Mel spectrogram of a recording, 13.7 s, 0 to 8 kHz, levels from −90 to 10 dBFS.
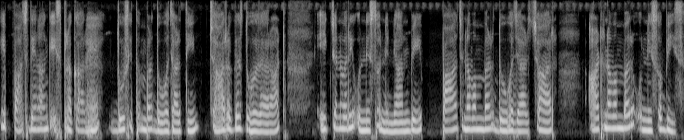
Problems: constant background noise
